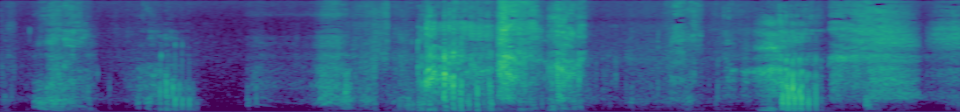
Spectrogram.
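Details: Pet bulldog grumbling while getting a belly rub, a string of throaty, voiced growls and groans in bursts of about a second, rising and falling in strength, separated by short quiet gaps in a small room.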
